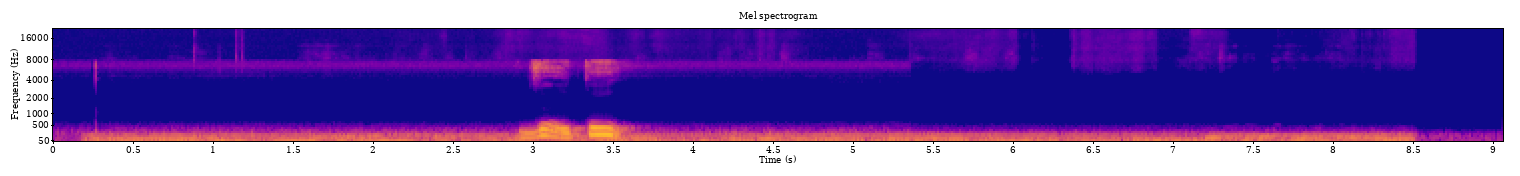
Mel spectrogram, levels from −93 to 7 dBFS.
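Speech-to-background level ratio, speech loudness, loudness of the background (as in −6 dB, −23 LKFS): 17.5 dB, −17.5 LKFS, −35.0 LKFS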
